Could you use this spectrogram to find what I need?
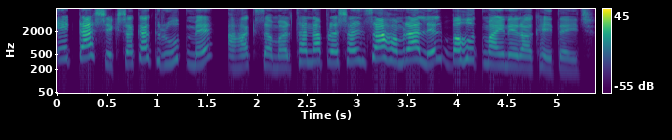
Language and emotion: Maithili, happy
